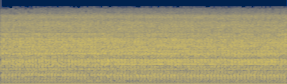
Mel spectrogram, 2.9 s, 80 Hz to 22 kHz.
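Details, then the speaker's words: ETQ IN3500i inverter generator running after a new ignition coil was installed: a steady even drone with a regular low pulse around three per second, no misses, no smoke. It runs reliably and makes power. "okay guys so it's running it's running reliably which is the most important part"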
